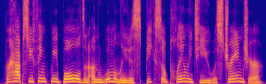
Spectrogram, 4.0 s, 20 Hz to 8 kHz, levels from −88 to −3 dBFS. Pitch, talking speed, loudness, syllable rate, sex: 245 Hz, 225 wpm, -19 LUFS, 5.5 syllables/s, female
